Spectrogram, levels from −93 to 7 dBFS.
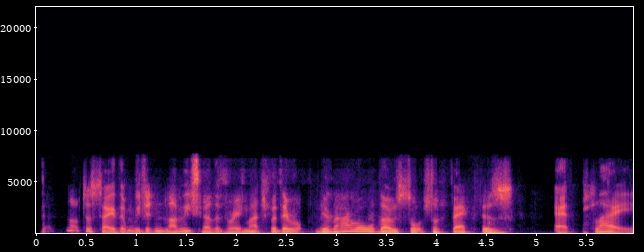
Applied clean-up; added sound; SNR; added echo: neural mask model DeepFilterNet 3.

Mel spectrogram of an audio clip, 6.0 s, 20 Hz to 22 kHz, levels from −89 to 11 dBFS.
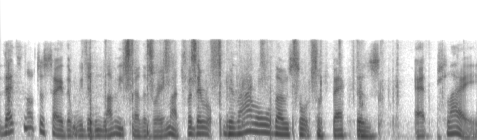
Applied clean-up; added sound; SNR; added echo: neural mask model RNNoise.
